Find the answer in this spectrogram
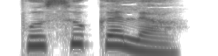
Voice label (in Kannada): "ಪುಸುಕಲು", Kannada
